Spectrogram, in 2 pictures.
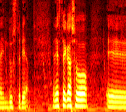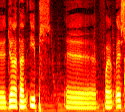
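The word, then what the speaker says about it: Jonathan Ive: pues bien pronunciado, es algo así como Jonathan Ives.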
